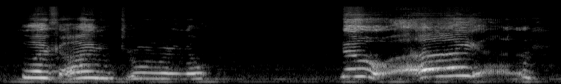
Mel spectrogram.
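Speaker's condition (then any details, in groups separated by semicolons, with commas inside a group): Cerebral palsy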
